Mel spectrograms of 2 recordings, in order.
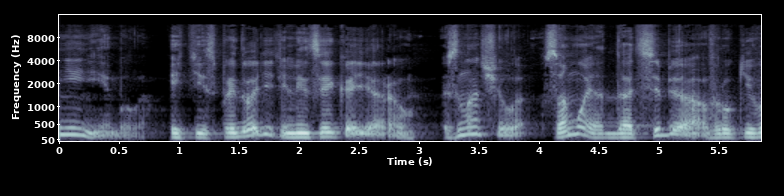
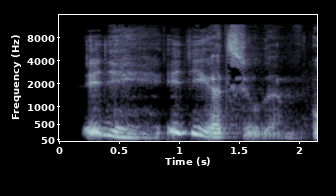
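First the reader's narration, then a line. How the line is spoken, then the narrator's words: Barely audible whisper. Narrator (Russian): уже еле слышно прошептала царица Маб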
